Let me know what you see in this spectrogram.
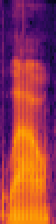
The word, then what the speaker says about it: Lau: Brandon Lau spells his last name exactly the same, but pronounces it Lau. Nate pronounces it Lowe.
